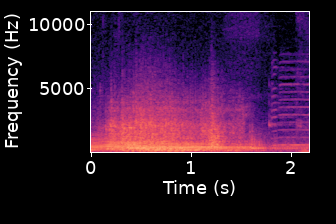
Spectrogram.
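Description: Motorcycle engine revving, swelling up and dying away within about a second and a half, over a held chord of the film's score.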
